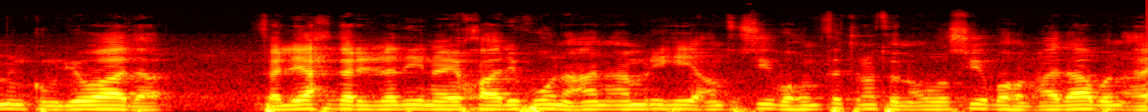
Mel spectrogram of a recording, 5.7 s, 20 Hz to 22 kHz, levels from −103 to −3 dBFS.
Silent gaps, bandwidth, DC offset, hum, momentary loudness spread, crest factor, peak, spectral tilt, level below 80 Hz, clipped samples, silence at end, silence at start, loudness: none; 12 kHz; under 0.1%; none; 7 LU; 16 dB; -10 dBFS; -7 dB/octave; -38 dBFS; under 0.1%; 0 s; 0 s; -27 LUFS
